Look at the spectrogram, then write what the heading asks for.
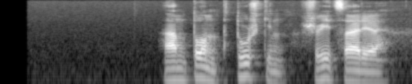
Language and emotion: Russian, neutral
